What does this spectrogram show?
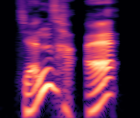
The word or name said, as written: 剪彩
